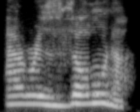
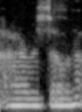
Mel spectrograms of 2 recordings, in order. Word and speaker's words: Arizona: Which syllable is getting the accent? Arizona. It's Zo that I'm stretching out, right? That's the accented syllable.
